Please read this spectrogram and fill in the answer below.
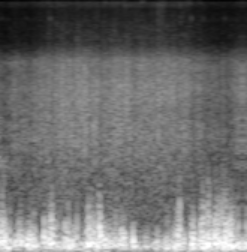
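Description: Wind buffeting the microphone: a loud, irregular low rumble out in an open maize field.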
